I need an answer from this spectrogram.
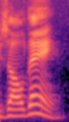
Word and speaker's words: Zaldain: Before 2023 was your last name Zaldain.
